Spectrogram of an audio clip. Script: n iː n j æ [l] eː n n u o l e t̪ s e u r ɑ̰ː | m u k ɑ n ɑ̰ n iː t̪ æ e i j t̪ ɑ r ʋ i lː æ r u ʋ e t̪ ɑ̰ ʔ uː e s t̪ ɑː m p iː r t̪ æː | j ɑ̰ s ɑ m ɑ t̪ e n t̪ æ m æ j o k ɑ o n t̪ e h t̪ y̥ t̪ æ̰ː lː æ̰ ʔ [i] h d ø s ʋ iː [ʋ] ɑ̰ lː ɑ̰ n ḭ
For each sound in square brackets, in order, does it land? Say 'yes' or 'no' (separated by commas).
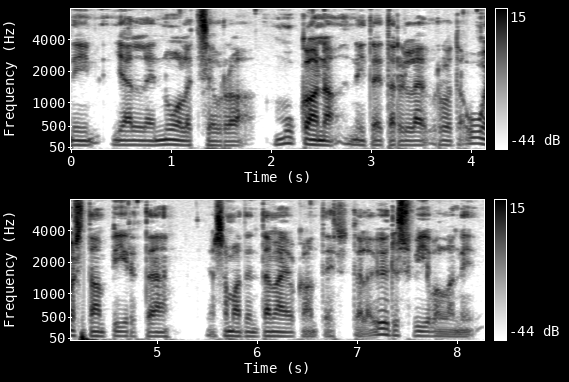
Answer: no, no, yes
